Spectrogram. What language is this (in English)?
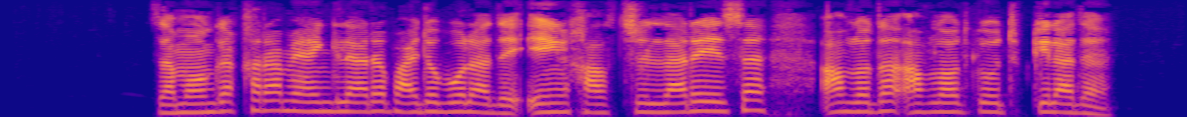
Uzbek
